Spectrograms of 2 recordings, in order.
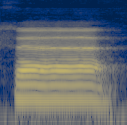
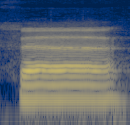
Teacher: Huruf tha di hujung lidah ini kita keluarkan di antara 2 gigi.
